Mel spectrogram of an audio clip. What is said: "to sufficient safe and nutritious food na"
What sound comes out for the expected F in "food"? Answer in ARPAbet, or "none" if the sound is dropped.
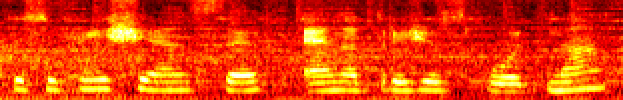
P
